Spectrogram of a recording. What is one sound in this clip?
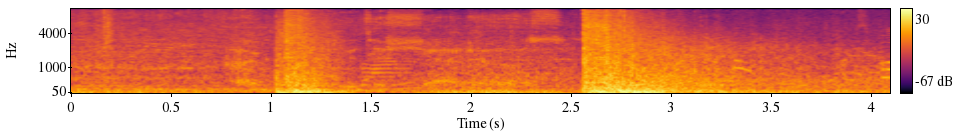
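A rifle fires loud blasts.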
